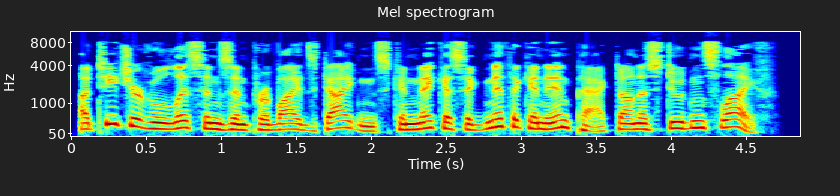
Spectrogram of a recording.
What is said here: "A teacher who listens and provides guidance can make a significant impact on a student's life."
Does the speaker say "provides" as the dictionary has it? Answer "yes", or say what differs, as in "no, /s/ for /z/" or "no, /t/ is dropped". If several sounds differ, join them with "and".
yes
